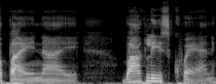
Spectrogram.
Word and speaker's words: Berkeley: B E R K E L E Y นะครับซึ่งชวนให้เราอ่านว่า Berkeley แต่ว่าจริงๆแล้วเนี่ยคนลอนดอนอ่า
